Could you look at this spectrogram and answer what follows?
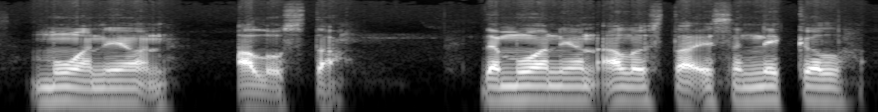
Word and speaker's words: Muonionalusta: It is a Finnish name, and for me it's easy to pronounce, but some people say it's the hardest name in the world to pronounce. Muonionalusta.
